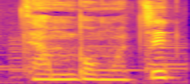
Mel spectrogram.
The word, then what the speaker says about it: 両棒餅: いこれ実は鹿児島の名物まあ、ご当地グルメっていうんですかねなんですけれどジャンボ餅というのがあって漢字であの両方の量に棒あの、犬も歩けば棒に当たるの棒で、ジャンボ餅って読むんですね。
